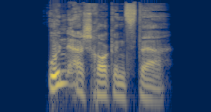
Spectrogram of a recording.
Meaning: inflection of unerschrocken: 1. strong/mixed nominative masculine singular superlative degree 2. strong genitive/dative feminine singular superlative degree
- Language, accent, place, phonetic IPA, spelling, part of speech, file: German, Germany, Berlin, [ˈʊnʔɛɐ̯ˌʃʁɔkn̩stɐ], unerschrockenster, adjective, De-unerschrockenster.ogg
